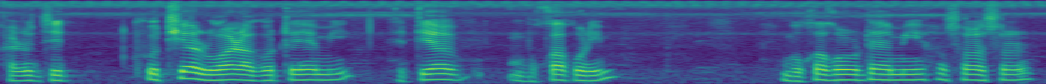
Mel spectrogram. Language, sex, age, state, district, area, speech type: Assamese, male, 45-60, Assam, Darrang, rural, spontaneous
